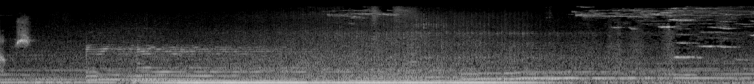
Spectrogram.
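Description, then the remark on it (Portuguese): A city bus idles and rumbles, its heavy engine droning steadily, then fades as sharp bursts of air-brake hiss sound near the end. “Por isso que você gosta de vir de ônibus, né? Desce quase em frente à sua casa.”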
